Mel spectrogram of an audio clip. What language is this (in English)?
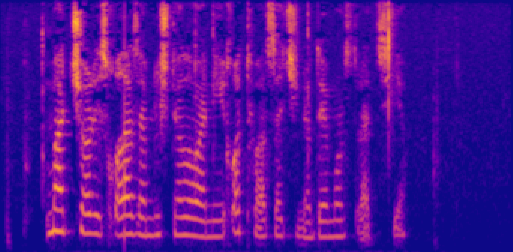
Georgian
